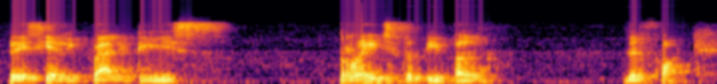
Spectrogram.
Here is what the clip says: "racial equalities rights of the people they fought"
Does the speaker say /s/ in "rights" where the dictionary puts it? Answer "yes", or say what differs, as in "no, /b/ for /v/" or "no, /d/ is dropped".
no, /s/ is dropped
